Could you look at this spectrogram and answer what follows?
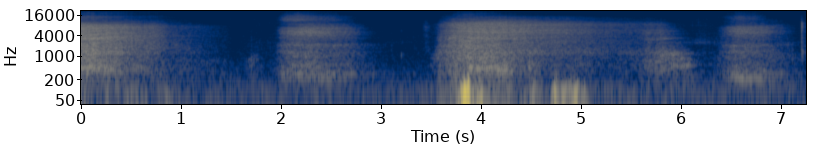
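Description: Heavy breathing during a floor exercise: several long, loud breaths close by, inhales and exhales alternating in a slow, steady rhythm.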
